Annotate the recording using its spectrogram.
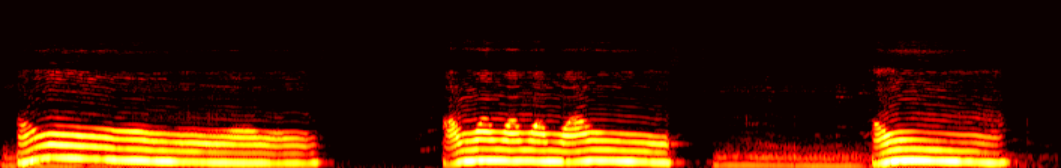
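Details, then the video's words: Male and female domestic cats in heat yowling indoors: long sustained moaning wails of about three seconds, one wavering, alternating with a lower, quieter droning growl between them. "Extremely Heat Male Female Cats Making Noise"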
